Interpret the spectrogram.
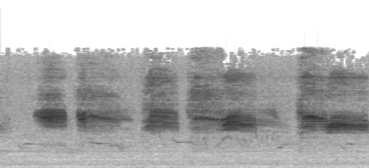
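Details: Oriental magpie-robin, also called chìa vôi, raising its young, filmed from a camera set up high; high, hissy bursts, each about half a second, come in a broken series of six, with steady background hiss.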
